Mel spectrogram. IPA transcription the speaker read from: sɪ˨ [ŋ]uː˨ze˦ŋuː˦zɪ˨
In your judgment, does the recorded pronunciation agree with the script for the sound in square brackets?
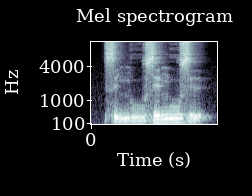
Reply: no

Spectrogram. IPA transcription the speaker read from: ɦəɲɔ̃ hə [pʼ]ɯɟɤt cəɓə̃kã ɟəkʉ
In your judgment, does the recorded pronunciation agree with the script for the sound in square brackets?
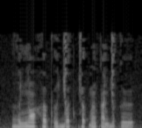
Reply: yes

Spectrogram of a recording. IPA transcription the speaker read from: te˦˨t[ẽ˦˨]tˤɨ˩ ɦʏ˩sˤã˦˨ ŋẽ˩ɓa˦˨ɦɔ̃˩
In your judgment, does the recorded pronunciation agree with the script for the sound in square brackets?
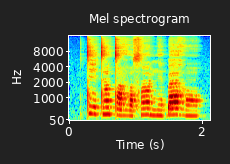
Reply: no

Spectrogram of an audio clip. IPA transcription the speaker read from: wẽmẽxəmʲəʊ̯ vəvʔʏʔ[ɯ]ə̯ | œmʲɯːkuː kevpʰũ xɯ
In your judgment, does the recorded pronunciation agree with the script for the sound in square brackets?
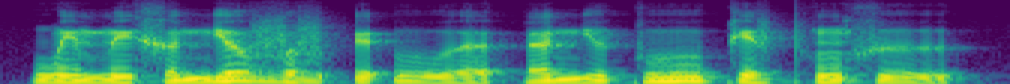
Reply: no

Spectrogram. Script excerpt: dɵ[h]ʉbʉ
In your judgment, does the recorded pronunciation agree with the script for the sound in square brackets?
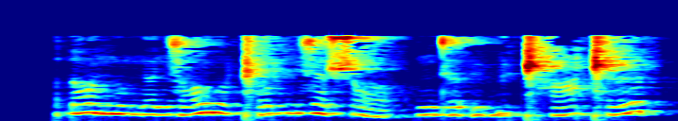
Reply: no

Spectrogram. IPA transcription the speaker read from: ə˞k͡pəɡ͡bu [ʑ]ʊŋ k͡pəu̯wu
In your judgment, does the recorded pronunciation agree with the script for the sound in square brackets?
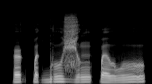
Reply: yes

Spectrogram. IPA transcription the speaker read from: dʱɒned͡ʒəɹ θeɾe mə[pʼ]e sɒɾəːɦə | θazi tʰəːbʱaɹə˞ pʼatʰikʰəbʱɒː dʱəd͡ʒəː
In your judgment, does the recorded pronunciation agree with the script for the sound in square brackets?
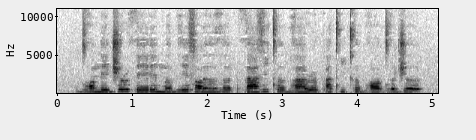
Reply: no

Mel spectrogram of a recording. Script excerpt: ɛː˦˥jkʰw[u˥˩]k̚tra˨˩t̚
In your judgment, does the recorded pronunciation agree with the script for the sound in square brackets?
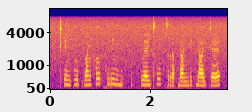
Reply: yes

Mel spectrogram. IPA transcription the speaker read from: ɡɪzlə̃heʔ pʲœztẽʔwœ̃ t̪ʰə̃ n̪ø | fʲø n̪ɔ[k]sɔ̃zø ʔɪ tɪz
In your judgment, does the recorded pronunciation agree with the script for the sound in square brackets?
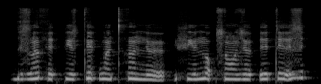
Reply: no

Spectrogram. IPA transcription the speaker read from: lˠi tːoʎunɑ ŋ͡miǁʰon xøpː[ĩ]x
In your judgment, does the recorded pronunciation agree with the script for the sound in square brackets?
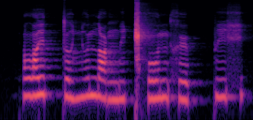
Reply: no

